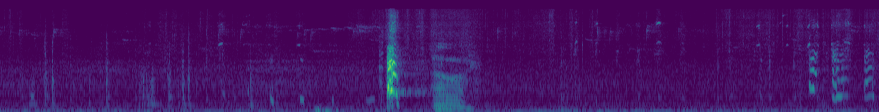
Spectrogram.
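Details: Scared Pomsky, Bentley, meeting a big hog through a fence for the first time while out walking: a sudden loud bark followed at once by a longer, harsher drawn-out bark, then a softer yip near the end.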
